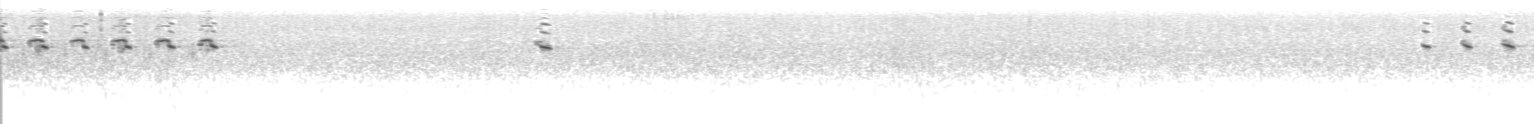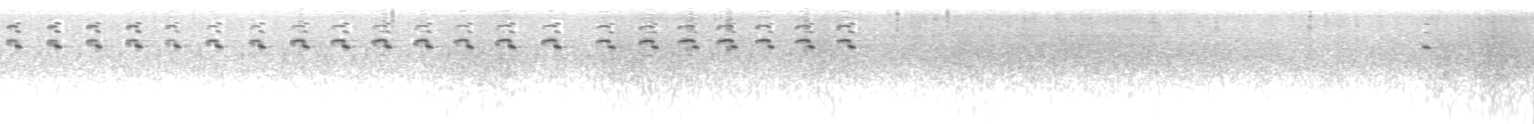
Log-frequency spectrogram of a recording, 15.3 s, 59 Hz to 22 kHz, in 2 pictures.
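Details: Osprey at its nest on 1 May 2020, bringing soft material: a short burst of whistled chirps, a lone note, quiet gap, then a long rapid run of about twenty-five sharp whistles, and a final isolated call.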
